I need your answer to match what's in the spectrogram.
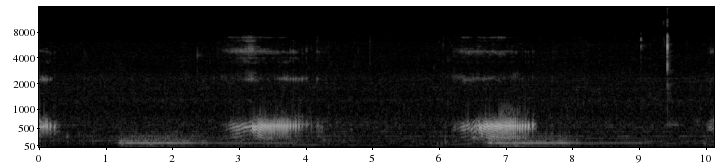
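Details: Sleeping adult man (father) snoring: loud rattling snores on each in-breath with a low hum on breathing out, about two breaths in ten seconds.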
